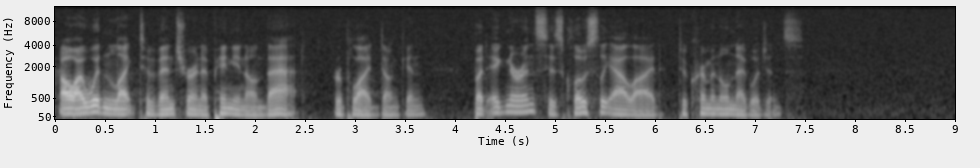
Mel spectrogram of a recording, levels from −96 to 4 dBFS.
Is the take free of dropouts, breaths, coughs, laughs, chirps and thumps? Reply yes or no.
yes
